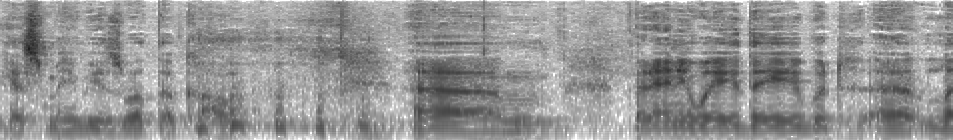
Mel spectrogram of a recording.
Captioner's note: laughs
